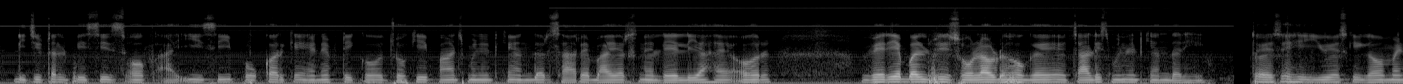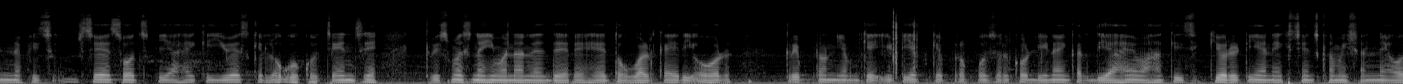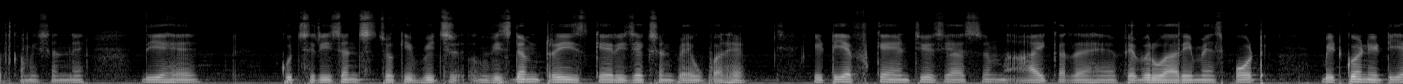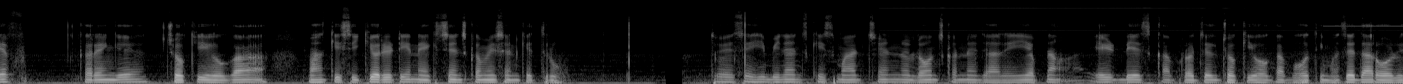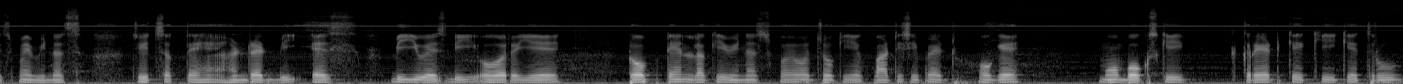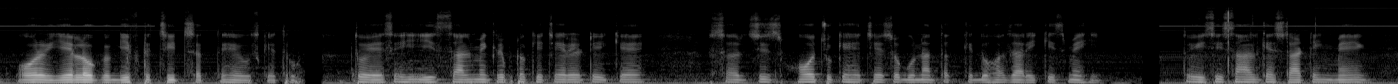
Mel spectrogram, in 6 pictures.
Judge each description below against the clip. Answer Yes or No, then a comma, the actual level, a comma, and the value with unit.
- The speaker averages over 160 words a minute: No, average, 150 wpm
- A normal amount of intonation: No, narrow, 1.2 semitones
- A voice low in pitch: Yes, low, 105 Hz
